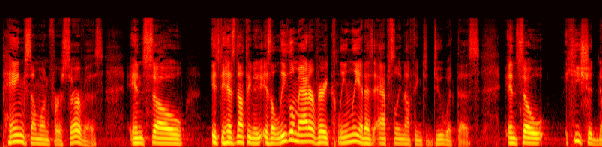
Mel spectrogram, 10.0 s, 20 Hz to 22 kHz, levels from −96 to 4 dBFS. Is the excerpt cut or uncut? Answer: cut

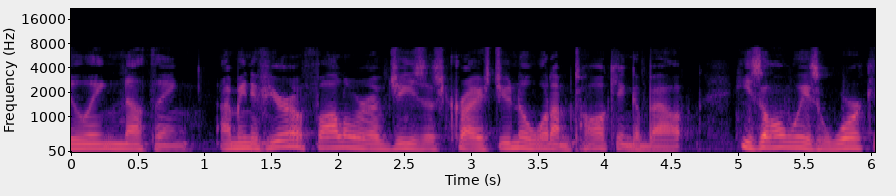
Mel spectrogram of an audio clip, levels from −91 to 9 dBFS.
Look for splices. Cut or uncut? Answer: uncut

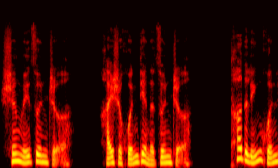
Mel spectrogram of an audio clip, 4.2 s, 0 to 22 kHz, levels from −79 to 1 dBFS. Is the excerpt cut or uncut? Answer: uncut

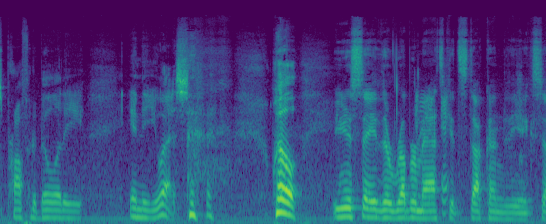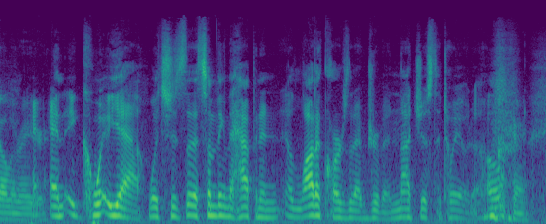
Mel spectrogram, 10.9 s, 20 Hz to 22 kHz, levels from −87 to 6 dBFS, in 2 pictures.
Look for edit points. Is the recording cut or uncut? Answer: cut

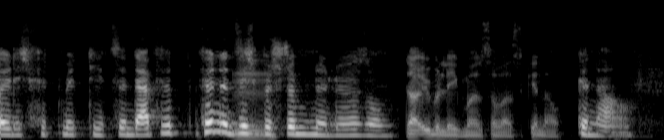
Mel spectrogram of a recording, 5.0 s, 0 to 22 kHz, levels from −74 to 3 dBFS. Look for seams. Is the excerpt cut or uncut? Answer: cut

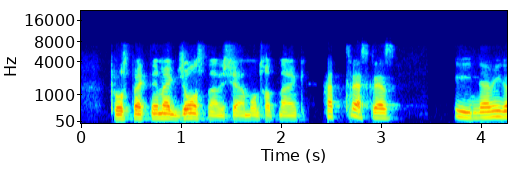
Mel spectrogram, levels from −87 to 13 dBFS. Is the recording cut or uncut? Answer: cut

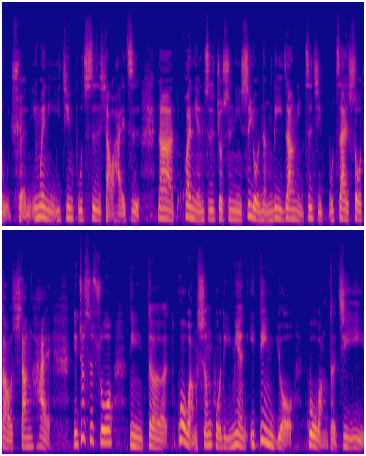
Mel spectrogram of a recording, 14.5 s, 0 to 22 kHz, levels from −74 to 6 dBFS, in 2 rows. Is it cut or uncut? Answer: cut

